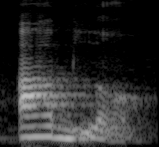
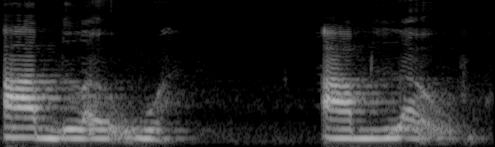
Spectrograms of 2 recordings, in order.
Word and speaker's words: hablo: do that so now I want you to pronounce the Spanish oh but make sure your lips stay exactly where they are and they don't close at the end of it so just keep your lips frozen and say oh oh so hablo hablo instead of hablo low so that's one gringo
